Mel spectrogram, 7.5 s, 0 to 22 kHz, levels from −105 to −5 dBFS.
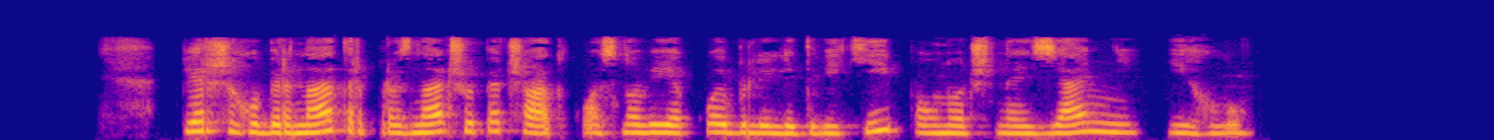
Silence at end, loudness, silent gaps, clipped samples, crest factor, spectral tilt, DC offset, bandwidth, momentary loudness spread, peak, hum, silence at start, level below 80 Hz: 1.2 s; -22 LUFS; none; under 0.1%; 18 dB; -4.5 dB/octave; under 0.1%; 7.6 kHz; 9 LU; -6 dBFS; none; 0.6 s; -62 dBFS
